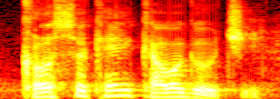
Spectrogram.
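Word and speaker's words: Kohsuke Kawaguchi: KK Mark say his name for me correctly kosuke kawaguchi thank you because every time I butcher it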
